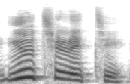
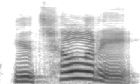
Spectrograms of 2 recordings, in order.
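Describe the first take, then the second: First: Utility with the stress misplaced, as learners say it; mock the mistaken stress of utility; wrong stress. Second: Utility stressed on the second syllable. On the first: Teacher showing learners what to avoid, wrong stress. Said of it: "이렇게 되지 않게끔". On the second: Teacher showing where utility takes its stress, second-syllable stress. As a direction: lean on the TIL in utility. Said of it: "이음절에 강세를 두는 단어이죠". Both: Shown as a demonstration.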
